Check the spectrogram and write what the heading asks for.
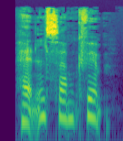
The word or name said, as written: handelssamkvem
